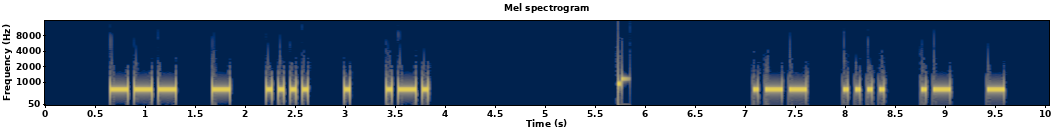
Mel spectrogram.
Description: Morse code, heard as a keyed tone, about 20 wpm, spaced as for 15 wpm, 700 Hz. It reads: OTHER WHAT
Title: 2x Character Spacing - Top 100 Words - 20wpm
